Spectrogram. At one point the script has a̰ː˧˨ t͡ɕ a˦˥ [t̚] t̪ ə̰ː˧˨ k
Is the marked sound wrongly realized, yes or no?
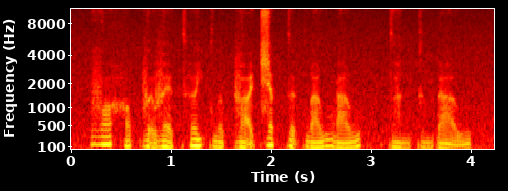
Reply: no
